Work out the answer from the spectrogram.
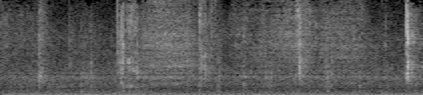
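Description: A person chewing a mouthful of food with closed lips: faint, scattered wet clicks and crunches, roughly one a second, over a steady low hum.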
